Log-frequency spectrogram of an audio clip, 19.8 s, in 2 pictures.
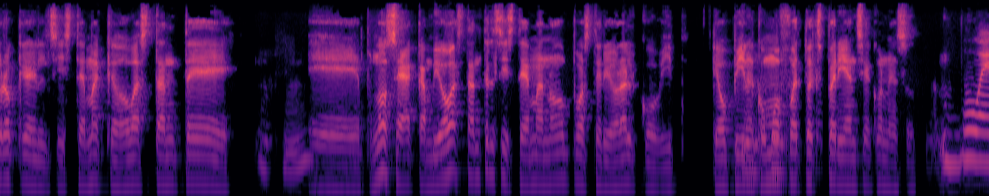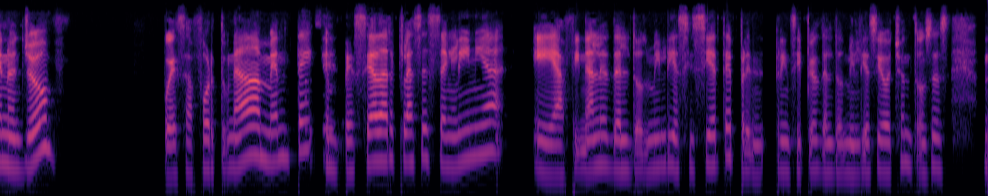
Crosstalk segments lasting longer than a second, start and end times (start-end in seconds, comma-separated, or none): none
